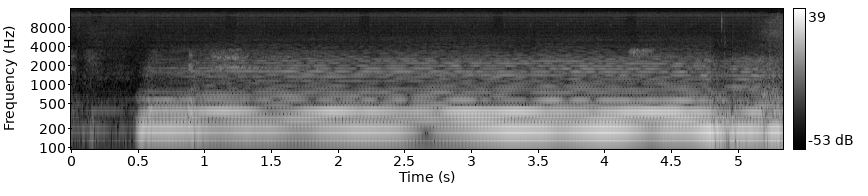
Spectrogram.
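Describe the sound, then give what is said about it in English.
A deep, loud Duluth double foghorn sounds in one long sustained blast of several seconds, its rich layered tones droning steadily with no voices before it cuts off. “Duluth double foghorn, please.”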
